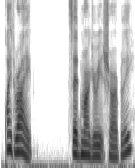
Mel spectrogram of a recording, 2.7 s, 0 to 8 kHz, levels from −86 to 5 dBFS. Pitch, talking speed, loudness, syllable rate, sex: 170 Hz, 110 wpm, -17 LUFS, 5.3 syllables/s, female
